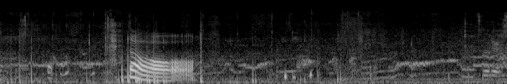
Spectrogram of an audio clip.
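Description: Farm chickens cluck in a series of close, loud calls with one drawn-out squawk, while people talk casually nearby.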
